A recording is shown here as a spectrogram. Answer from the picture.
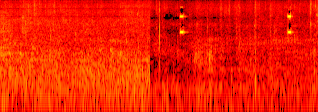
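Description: Steady wash of background noise in a large airport terminal hall. About halfway through it cuts to a quieter shop, where a checkout gives two short, high electronic beeps about two seconds apart.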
